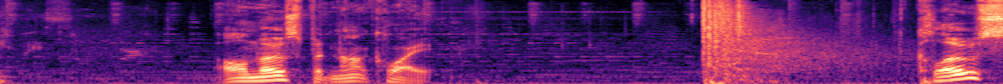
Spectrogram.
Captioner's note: crack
